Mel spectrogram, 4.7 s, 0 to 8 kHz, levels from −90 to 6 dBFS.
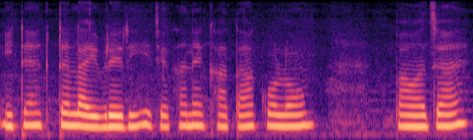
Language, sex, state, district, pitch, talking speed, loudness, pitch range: Bengali, female, Assam, Hailakandi, 210 Hz, 100 wpm, -13 LUFS, 200-220 Hz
